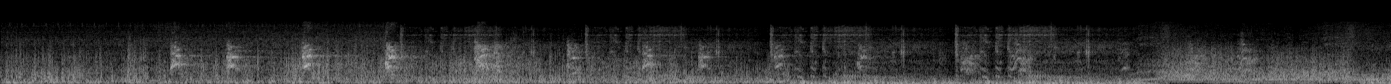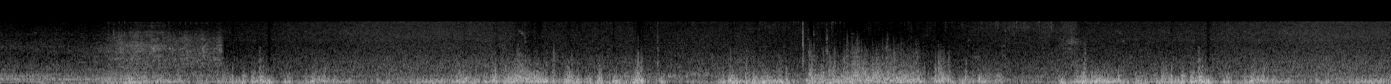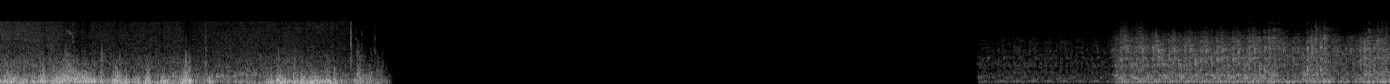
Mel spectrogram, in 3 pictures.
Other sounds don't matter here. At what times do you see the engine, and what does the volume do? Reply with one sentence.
The engine can be heard from 0.0 to 16.1 s, getting louder; and from 37.5 to 41.6 s, getting louder.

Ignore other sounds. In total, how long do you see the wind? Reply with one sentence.
You can hear the wind for 32 seconds altogether.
